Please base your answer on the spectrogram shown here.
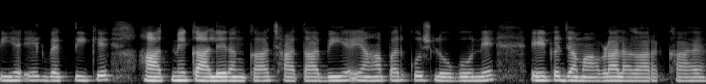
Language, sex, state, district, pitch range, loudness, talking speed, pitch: Hindi, female, Uttar Pradesh, Budaun, 175-185 Hz, -18 LUFS, 195 wpm, 180 Hz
